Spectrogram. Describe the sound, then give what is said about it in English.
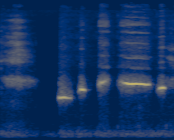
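A short whistled melody of about six clear notes, some quick and one held longer, rising and falling in pitch, with a soft low murmur underneath and no talking. “I, I, I, I, like we actually we actually wrote the song behind behind your little thing, your little whistle.”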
